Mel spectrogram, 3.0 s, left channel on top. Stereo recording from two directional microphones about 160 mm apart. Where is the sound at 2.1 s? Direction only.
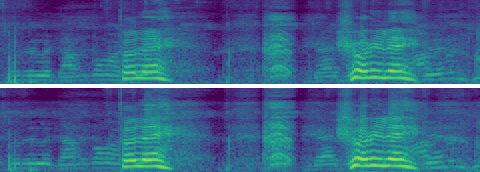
50° right (ahead or behind).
